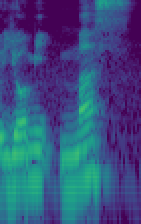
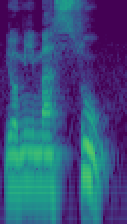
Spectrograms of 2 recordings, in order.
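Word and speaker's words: yomimasu (読みます): A gente escreve o final do yomimasu, né, com SU, mas a gente não vai pronunciar de novo yomimasu, né? A gente não pronuncia o U, a gente só pronuncia até o S.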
